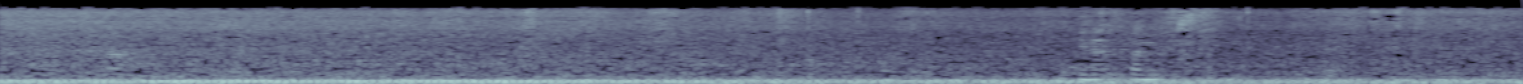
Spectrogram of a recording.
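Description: Leaves rustle as a young monkey pulls at them.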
